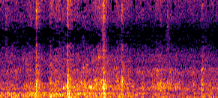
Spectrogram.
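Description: Glass spice jars sliding and knocking together on a wooden table: a dense rumbling rattle that starts suddenly, with a few sharp clinks in the first second, then dying down.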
